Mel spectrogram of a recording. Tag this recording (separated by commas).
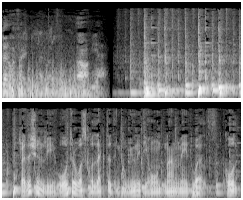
Speech, Music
